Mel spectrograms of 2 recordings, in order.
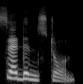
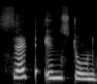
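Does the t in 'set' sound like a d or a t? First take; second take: d; t. First: The t in 'set' sounds like a d. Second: The t in 'set' is a clear t. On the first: The speaker calls it right. "इसका pronunciation change हो जाता है" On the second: The speaker calls it wrong. "सेट in stone की जगह"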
